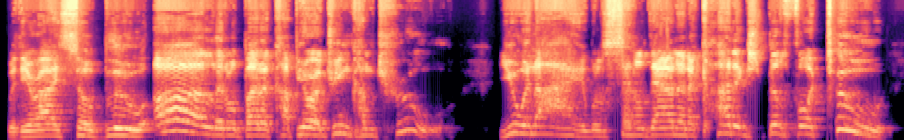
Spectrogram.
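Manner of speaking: theatrically recited lyrics as a sitcom nemesis; Newman from Seinfeld. Acted. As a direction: declaim the love song in character, without singing. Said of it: "is Newman from Seinfeld".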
